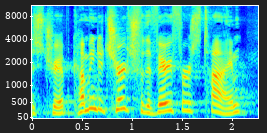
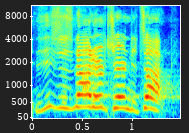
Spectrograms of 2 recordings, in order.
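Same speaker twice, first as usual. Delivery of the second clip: loud, high indignant protest; hammed-up outrage; mock mad; 10 semitones higher, 6 dB louder than usual. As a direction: object like an offended churchgoer. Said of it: "I'm just mad".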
